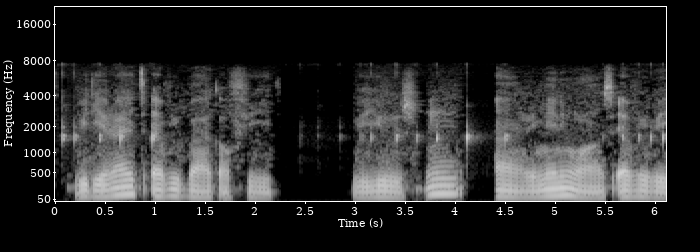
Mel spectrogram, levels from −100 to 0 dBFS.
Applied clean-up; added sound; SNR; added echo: none; Tap; 14 dB; none.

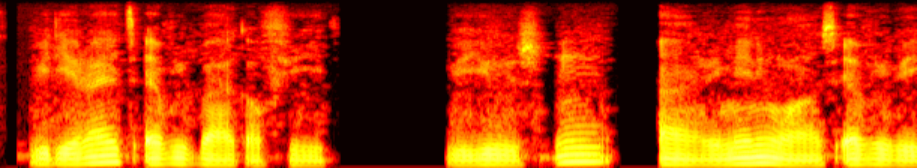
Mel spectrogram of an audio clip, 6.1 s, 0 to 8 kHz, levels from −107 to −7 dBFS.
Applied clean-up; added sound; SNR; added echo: none; none; none; none.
